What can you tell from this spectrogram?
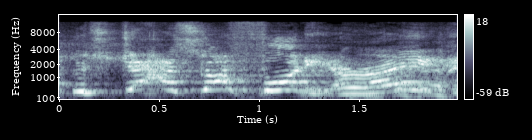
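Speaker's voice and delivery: hammed-up high-pitched whine; mock tearful protest. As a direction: imitate a crying child protesting to dad. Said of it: "so embarrassed and I'm crying".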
